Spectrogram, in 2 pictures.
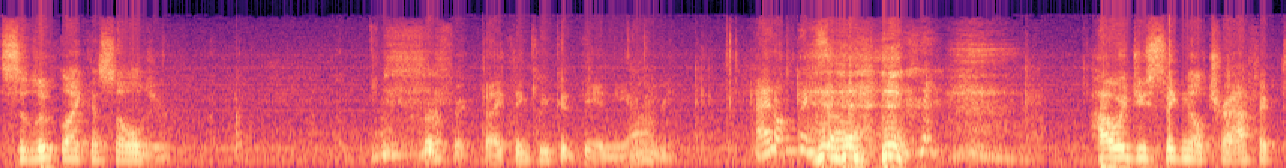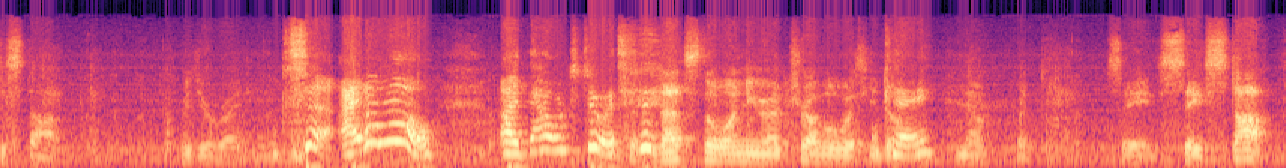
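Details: Adult patient and examiner; callosal apraxia and aphasia examination.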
